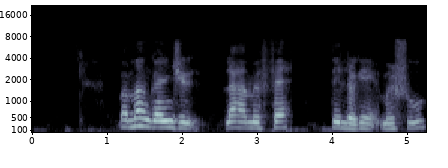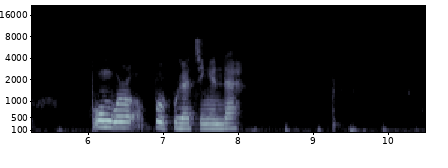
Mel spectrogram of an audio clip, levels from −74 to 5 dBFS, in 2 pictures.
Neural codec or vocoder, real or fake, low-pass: codec, 16 kHz, 2 kbps, X-Codec, HuBERT features, trained on LibriSpeech; fake; 7.2 kHz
